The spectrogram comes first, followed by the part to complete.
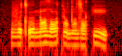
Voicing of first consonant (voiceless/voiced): voiced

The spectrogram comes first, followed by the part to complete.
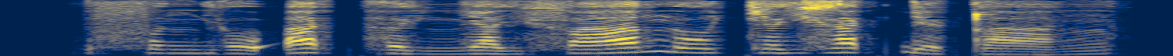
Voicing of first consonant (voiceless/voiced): voiceless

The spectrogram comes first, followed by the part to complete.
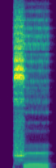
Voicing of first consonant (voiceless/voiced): voiceless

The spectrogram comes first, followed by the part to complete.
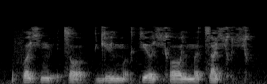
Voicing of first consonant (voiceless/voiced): voiceless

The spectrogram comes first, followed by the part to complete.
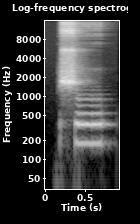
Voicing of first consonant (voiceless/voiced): voiceless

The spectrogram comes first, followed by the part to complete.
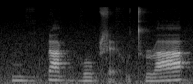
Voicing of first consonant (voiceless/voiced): voiced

